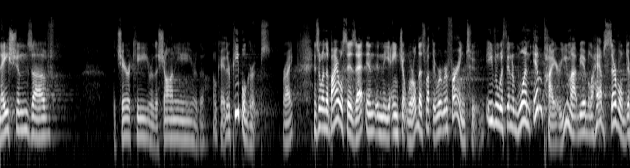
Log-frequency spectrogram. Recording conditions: large echoing room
